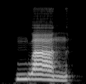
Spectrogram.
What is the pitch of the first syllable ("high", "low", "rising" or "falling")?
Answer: falling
